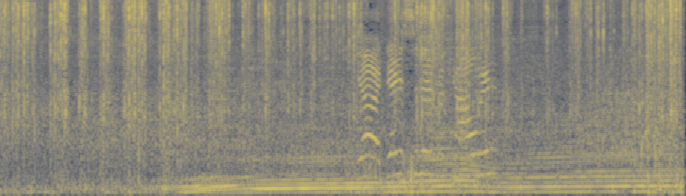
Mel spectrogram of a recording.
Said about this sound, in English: So much cars, bro. Who made these much cars?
